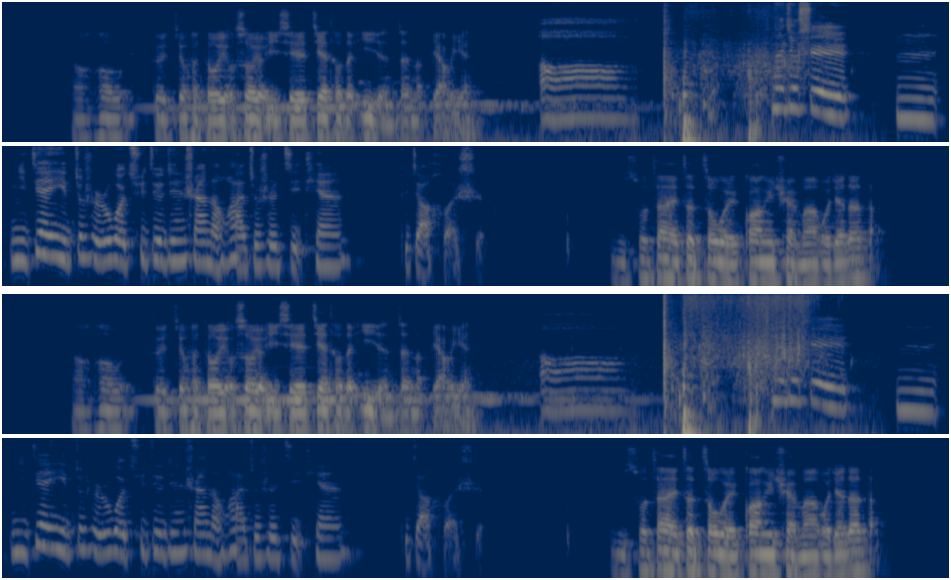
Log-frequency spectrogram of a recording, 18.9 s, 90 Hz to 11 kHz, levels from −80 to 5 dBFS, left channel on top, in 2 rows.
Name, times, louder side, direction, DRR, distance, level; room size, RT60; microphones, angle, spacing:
voice 1, 0.7-1.2 1.5-4.7 15.6-18.2, right 1 dB, 10° right, 0.7 m, -41 dB
sound 1, 1.2-7.5 7.9-8.0, right 4 dB, 40° right, 1.8 m, -52 dB
sound 2, 2.0-8.8, right 5 dB, 70° right, 0.5 m, -44 dB
voice 2, 5.4-6.4 7.1-7.2 7.7-8.5 8.9-13.0 13.5-14.3, left 5 dB, 45° left, 0.4 m, -45 dB
7.9 x 3.7 x 5.1 m
head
